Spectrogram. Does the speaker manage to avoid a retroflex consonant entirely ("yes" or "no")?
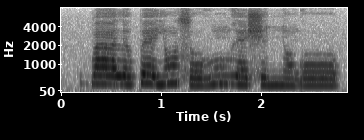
yes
